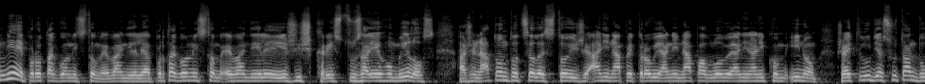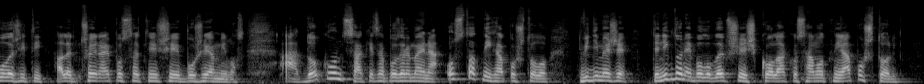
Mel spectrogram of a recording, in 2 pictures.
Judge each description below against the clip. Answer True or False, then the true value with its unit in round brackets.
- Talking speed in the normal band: False (205 wpm)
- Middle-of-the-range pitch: True (160 Hz)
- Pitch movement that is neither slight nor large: False (2.1 semitones)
